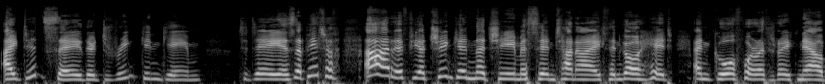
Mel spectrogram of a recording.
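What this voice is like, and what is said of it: Bad put-on Irish accent. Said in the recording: “a shitty Irish accent, as I tend to be doing right now... That was shite.”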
